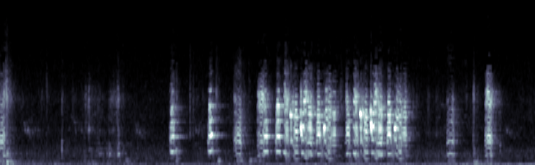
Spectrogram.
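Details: Captive Australian zebra finches bathing in the morning: a few short nasal calls, then a burst of broadband splashing and fluttering with calls mixed in.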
